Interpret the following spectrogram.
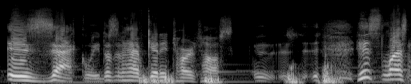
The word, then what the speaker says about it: Tartakovsky: It doesn't have Genny Tartakovsky. His last name is so fucking hard to pronounce. Andy Tartakovsky. Thank you, Nick. Tartakovsky.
